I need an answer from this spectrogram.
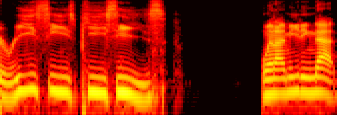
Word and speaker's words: Reese's: Recess, except a short S on the end. Recess? Pieces? Reese's.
